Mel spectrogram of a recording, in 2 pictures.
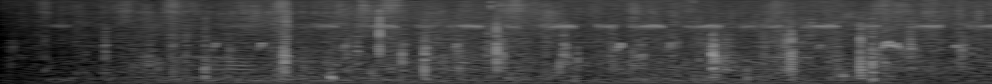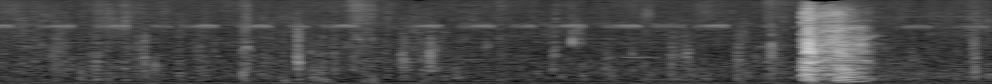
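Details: Single loud, harsh close-up cough from a Camargue feral horse in Camargue, France, after a stretch of bee-eater bird calls and outdoor clicks. Horse cough.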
